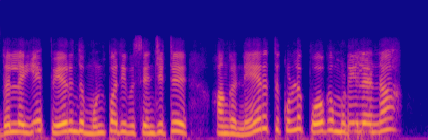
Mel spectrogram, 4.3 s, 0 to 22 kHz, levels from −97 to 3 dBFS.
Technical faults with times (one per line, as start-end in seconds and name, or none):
0.32-0.46 AMR bit errors
3.41-3.93 AMR bit errors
